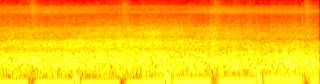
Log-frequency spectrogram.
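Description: Surf breaking and washing up a sandy beach, a steady rush of sea noise, with wind rumbling on the microphone.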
